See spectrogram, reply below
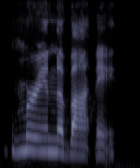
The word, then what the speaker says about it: Maria Novotny: Maria Novotny.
